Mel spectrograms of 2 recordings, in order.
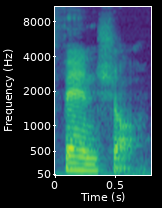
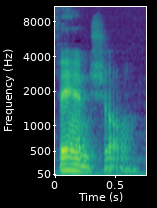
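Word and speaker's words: Featherstonehaugh: one word it's pronounced fans Shaw but there's a lot of extra letters for that to be just fan Shaw right um and then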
